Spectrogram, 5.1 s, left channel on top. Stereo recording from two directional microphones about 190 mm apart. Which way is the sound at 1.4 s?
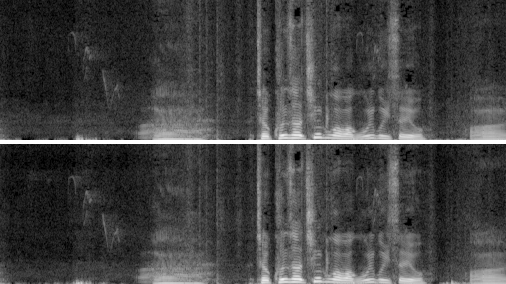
Centre (ahead or behind).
